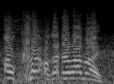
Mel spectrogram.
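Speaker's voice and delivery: panicking gamer. Real, not acted. Out of ammo mid-fight.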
